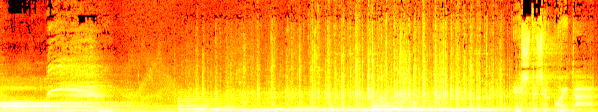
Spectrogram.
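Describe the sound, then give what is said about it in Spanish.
Horses already harnessed to a carriage neigh and whinny in several long, wavering calls, with a steady patter like rain or restlessly pawing hooves underneath. The sounds are loud and continuous throughout. “los caballos piafan ya enganchados y la carrota guarda.”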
